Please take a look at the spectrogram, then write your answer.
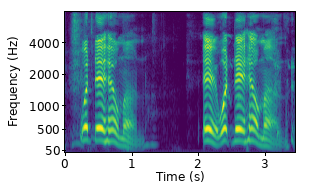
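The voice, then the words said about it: Put-on Jamaican accent. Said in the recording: “That's my Jamaican accent. ... That's my Jamaican, guys.”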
